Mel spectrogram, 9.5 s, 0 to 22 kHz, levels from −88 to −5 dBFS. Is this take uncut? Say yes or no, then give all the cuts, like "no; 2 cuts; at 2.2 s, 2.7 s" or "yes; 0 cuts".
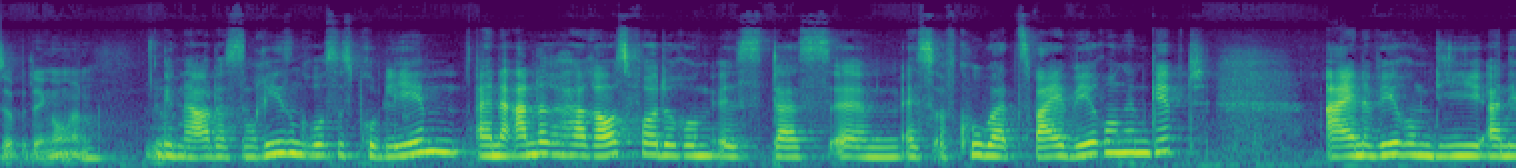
no; 1 cut; at 1.5 s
